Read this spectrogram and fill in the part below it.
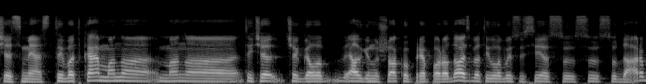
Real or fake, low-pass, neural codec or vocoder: fake; 9.9 kHz; vocoder, 44.1 kHz, 128 mel bands every 256 samples, BigVGAN v2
